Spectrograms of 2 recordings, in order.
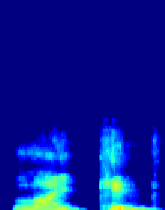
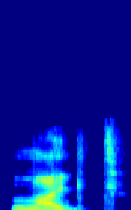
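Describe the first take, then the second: First: The ending is an extra 'id' syllable. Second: The ending is a plain 't' sound. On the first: The speaker calls it wrong. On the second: The speaker calls it right. "T. So I I add ed, but I say t"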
